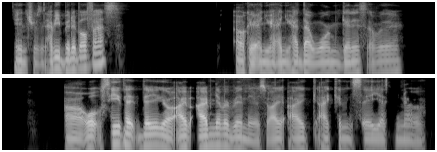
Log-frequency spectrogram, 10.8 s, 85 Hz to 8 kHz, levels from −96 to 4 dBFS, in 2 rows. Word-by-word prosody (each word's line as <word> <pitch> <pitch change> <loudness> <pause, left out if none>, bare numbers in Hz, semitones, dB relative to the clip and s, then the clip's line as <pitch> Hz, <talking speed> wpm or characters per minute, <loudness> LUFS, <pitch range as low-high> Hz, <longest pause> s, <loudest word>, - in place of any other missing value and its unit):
Interesting, 85 -4 -4
have - - 0
you 125 - +3
been 105 - -1
to 115 - +2
Belfast? 155 - 0 1.4
Okay, - - 0
and 90 - -4
you 90 - +1
and 90 +2 -3
you 90 - -5
had 90 -1 -2
that 90 -2 +3
warm 90 0 -6
Guinness 90 +3 -5
over 90 +2 -10
there? 100 +1 -10 1.2
Oh, 85 -1 0
well, 105 - +3
see 130 +1 +5
that 125 -6 +3
there 115 - +4
you 115 - -2
go, - - +3
I've 105 +1 +5
I've 105 +2 +6
never 115 -1 -1
been 95 -2 -4
there, 75 -2 -7
so 80 - +2
I 85 +2 -1
I 90 0 -1
c - - -22
I - - -1
couldn't 90 -2 -7
say 80 - +3
yes 80 -1 -5
or - - -16
no. 75 -2 -11
90 Hz, 215 wpm, -25 LUFS, 85-105 Hz, 1.4 s, I've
